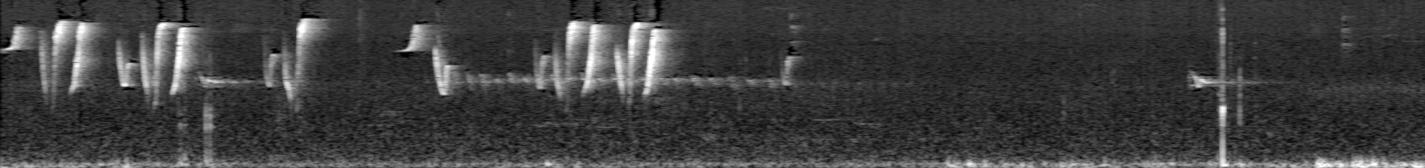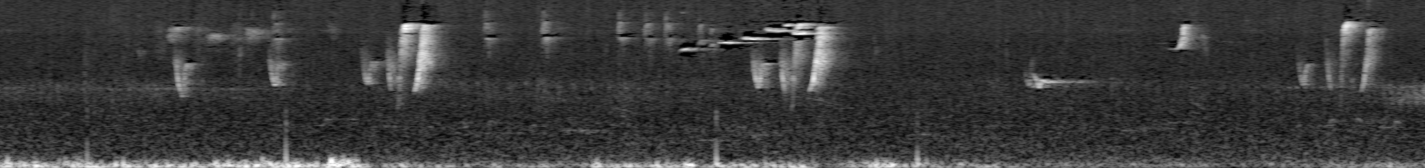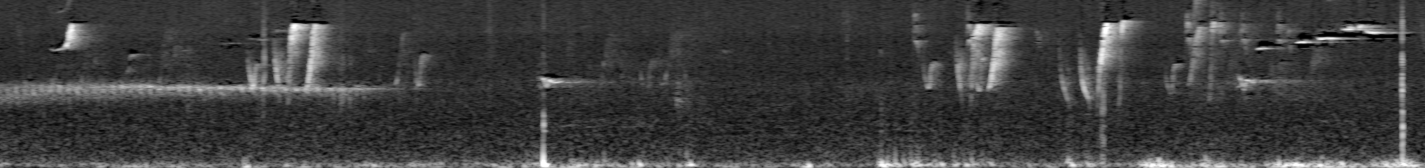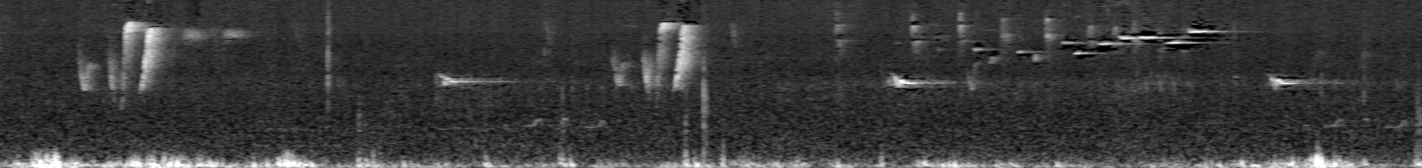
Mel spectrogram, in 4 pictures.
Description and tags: Australian forest birds
Background recording of forest birds in SE QLD
field-recording, bird, australian, nature, birds, forest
